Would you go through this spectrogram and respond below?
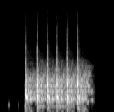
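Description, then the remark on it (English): Six quick, evenly spaced loud knocks on a door, each rap leaving a hollow resonant ring that carries between the hits before fading out. No one speaks. “When somebody's knocking at the door, what's that mean?”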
